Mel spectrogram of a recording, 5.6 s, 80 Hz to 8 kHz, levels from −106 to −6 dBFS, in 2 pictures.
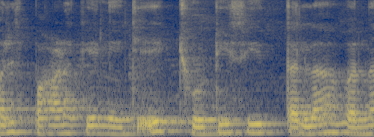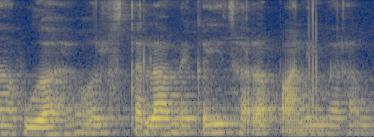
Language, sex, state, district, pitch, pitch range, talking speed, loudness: Hindi, male, Uttar Pradesh, Jalaun, 165 Hz, 160-175 Hz, 235 wpm, -30 LUFS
